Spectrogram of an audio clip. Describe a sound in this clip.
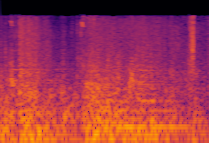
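A pickaxe strikes wood with hard knocks.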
